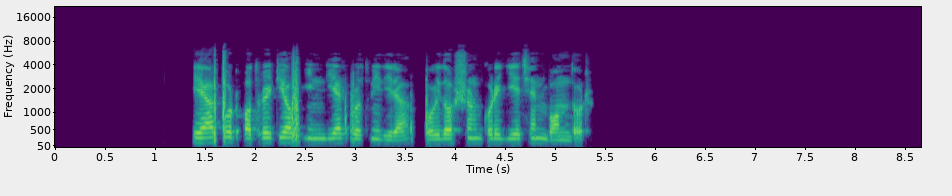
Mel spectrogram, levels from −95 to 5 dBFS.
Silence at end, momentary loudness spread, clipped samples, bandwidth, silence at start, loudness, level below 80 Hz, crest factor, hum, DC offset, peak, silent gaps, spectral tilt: 3.35 s; 6 LU; under 0.1%; 6.6 kHz; 1.4 s; -18 LUFS; -66 dBFS; 20 dB; none; under 0.1%; -2 dBFS; 3.62-3.70 s; -6 dB/octave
